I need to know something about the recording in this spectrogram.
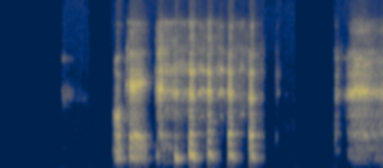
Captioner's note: laughs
